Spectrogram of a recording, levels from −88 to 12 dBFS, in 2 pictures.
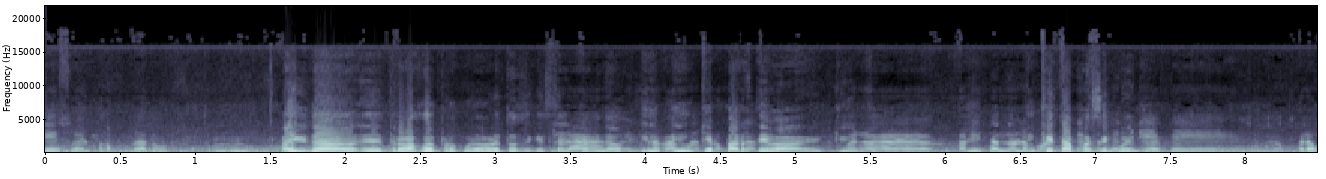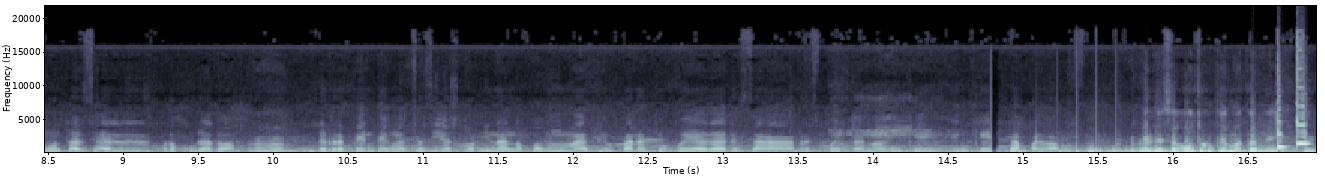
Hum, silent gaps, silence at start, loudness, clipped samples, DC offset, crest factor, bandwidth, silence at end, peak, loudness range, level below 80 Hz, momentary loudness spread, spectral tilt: none; none; 0 s; -14 LUFS; 0.2%; under 0.1%; 14 dB; 19 kHz; 0 s; 0 dBFS; 6 LU; -40 dBFS; 12 LU; -6.5 dB/octave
